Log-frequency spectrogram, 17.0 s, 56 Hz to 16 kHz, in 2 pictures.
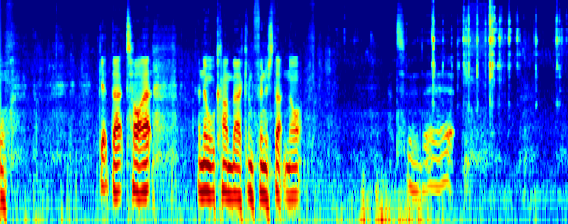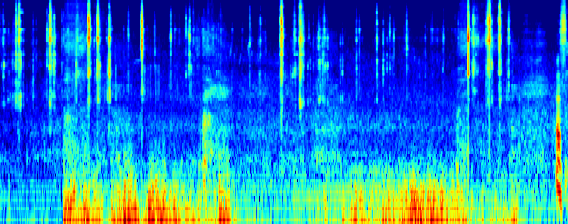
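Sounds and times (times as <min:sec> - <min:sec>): sharp metallic clicks: 0:06.3 - 0:16.3.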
